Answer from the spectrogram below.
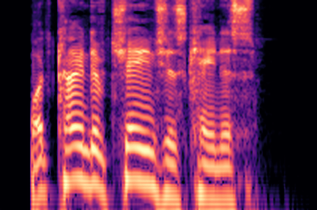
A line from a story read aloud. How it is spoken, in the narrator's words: Bunny said sternly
